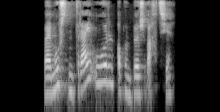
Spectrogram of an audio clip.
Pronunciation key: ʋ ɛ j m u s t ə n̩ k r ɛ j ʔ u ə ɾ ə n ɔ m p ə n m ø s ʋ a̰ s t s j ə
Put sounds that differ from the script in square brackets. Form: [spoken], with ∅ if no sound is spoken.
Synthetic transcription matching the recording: ʋ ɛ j m u s t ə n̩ [t] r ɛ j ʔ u ə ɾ ə n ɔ [∅] p ə n [b] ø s ʋ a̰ [x] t s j ə

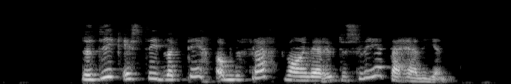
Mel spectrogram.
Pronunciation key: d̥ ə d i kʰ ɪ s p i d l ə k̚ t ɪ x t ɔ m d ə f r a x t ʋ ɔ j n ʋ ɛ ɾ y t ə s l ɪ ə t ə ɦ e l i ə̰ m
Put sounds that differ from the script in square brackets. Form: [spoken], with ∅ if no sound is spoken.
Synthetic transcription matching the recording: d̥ ə d i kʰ ɪ s [t] i d l ə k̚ t ɪ x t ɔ m d ə f r a x t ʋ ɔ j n ʋ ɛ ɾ y t ə s l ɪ ə t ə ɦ [ɛ] l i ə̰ [n]

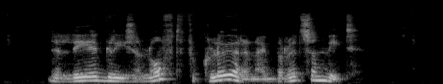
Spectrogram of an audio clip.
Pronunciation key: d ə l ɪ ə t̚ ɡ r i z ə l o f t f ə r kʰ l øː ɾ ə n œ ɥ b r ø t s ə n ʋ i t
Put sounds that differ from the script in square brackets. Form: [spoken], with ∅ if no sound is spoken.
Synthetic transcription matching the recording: d ə l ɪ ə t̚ ɡ r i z ə l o f t f ə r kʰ l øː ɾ ə n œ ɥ b r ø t s ə n ʋ i t

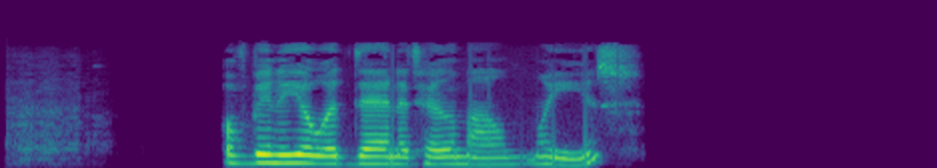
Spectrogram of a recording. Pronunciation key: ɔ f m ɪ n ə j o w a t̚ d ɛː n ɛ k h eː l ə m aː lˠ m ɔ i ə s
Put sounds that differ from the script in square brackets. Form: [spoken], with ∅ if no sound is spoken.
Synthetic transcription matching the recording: ɔ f [b] ɪ n ə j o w [ə] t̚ d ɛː n ɛ [t] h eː l ə m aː lˠ m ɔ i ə s

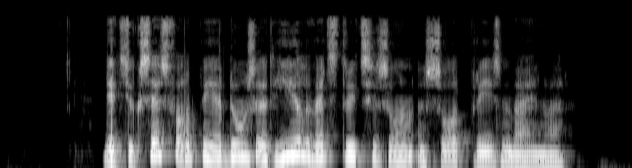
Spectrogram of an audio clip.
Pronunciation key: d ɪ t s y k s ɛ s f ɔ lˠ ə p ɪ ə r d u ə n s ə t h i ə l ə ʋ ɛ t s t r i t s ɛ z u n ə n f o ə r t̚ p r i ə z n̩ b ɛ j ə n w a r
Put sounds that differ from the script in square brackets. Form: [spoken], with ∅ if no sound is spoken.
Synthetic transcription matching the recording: d ɪ t s y k s ɛ s f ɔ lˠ ə p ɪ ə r d u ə n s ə t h i ə l ə ʋ ɛ t s t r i t s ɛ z u n ə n [s] o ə r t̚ p r i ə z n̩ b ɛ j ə n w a r

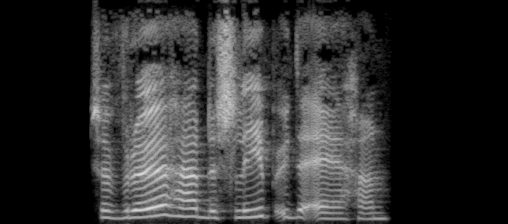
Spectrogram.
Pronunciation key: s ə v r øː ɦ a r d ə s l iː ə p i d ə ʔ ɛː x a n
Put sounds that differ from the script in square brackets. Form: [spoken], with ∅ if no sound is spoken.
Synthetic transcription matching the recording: s ə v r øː ɦ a r d ə s l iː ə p [y] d ə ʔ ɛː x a n

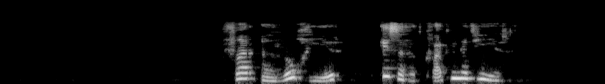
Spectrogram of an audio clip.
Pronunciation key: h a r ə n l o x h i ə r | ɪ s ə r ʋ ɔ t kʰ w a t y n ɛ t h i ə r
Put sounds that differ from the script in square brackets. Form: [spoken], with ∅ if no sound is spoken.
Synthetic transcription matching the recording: [f] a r ə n [r] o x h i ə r | ɪ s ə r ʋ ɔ t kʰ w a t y n ɛ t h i ə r

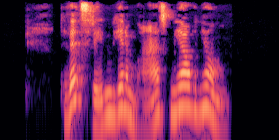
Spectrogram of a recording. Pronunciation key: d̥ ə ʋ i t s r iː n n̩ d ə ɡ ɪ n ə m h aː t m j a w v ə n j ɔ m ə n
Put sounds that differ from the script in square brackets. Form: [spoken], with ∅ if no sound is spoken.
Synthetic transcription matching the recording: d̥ ə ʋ [ɛ] t s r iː [d] n̩ [b] ə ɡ ɪ n ə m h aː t m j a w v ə n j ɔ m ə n

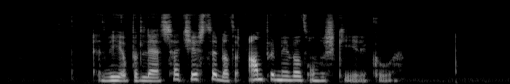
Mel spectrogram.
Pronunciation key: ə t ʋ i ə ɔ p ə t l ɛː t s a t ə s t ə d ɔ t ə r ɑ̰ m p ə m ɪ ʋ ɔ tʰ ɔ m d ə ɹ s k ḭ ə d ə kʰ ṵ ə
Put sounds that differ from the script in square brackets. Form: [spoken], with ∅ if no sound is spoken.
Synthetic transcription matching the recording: ə t ʋ i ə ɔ p ə t l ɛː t s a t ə s t ə d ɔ t ə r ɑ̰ m p ə m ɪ ʋ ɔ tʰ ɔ [n] d ə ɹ s k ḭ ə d ə kʰ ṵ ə

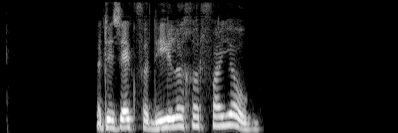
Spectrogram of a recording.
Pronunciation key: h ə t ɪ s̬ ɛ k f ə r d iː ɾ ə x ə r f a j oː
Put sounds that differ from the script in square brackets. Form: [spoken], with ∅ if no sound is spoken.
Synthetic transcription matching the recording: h ə t ɪ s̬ ɛ k f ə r d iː [l] ə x ə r f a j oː

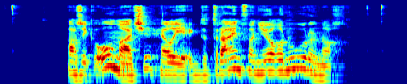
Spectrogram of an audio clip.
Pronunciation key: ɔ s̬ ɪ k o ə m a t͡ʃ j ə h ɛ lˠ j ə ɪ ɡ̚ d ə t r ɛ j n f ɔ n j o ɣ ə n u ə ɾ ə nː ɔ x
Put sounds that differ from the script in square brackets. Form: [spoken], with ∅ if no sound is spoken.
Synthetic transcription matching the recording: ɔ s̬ ɪ k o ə m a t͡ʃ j ə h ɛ lˠ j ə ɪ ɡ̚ d ə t r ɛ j n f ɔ n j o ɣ ə n u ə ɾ ə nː ɔ x

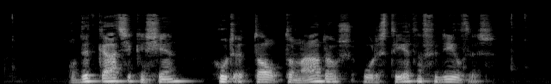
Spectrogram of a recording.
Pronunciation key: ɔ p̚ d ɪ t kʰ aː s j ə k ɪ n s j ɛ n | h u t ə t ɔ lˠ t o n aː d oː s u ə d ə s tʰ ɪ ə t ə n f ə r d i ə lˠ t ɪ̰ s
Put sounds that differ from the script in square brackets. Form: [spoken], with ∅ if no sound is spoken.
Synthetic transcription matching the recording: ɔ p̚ d ɪ t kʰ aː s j ə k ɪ n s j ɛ n | h u t ə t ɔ lˠ t o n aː d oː s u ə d ə s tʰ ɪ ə t ə n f ə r d i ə lˠ t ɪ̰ s

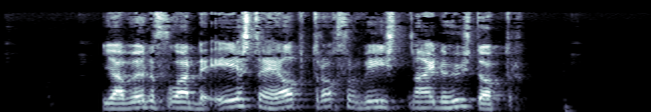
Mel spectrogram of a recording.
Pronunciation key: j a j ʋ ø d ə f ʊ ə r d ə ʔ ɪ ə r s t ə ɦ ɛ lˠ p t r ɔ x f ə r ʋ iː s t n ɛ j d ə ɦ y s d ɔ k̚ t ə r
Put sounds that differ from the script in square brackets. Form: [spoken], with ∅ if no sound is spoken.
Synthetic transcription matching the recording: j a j ʋ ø d ə f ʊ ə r d ə ʔ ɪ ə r s t ə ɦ ɛ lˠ p t r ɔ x f ə r ʋ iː s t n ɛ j d ə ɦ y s d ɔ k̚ t ə r

